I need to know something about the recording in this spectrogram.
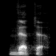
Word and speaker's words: Wetter: We were in a town called Wetter, or as would be pronounced here, Wetter. It's Wetter. But Germany it's pronounced Wetter.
